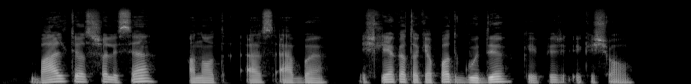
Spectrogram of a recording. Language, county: Lithuanian, Šiauliai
